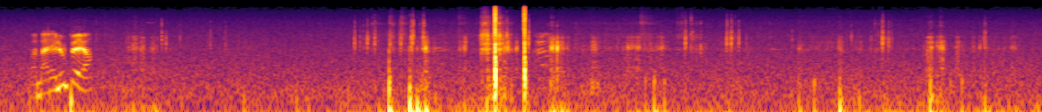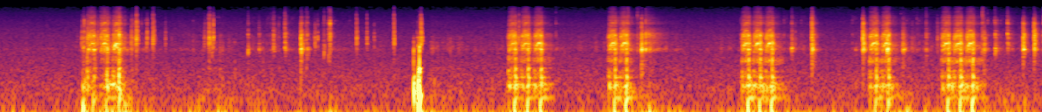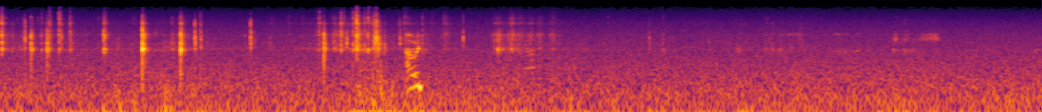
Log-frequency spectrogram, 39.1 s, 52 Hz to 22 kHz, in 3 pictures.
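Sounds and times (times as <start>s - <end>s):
sharp crack: 6.0s - 6.8s
airsoft guns firing bursts: 14.1s - 14.7s, 19.4s - 20.0s, 20.6s - 21.3s, 22.3s - 22.9s, 23.8s - 26.0s.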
